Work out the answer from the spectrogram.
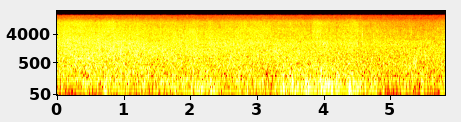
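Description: Wind buffeting the microphone in uneven gusts, over the sea washing against the rocky shore.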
